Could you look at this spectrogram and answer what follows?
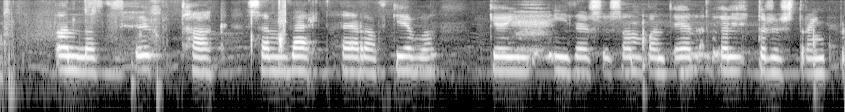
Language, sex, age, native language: Icelandic, male, 18-19, Icelandic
